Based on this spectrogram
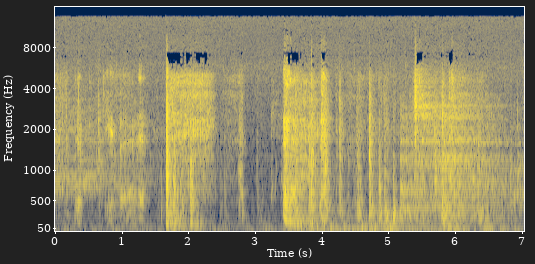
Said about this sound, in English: You lift the trap door.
